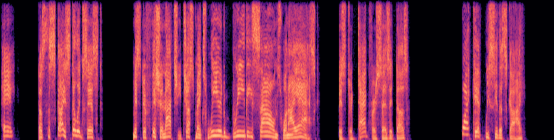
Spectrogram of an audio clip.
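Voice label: Barks Bird, English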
